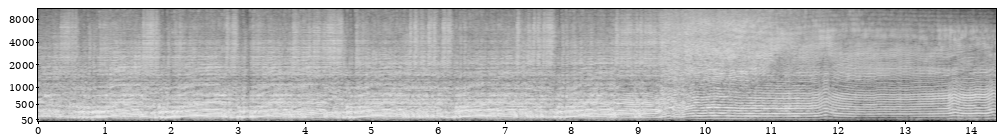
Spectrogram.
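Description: Drag bike with a Honda CBR engine in a Kawasaki KR frame, revving up and down at the start line, then launching about nine seconds in: the engine pitch climbs hard, drops at a gear change, and climbs again, with a second shift near the end.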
